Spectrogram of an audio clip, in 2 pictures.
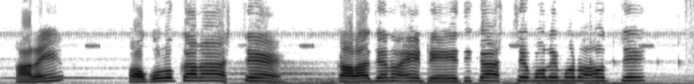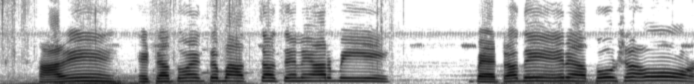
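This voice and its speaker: A female-sounding cartoonish character voice at a high pitch and a very slow pace, with music in the background. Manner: threatening, sly.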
